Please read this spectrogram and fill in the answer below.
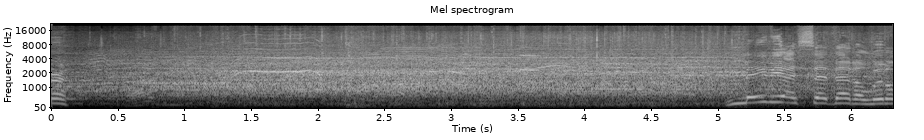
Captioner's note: crowd cheering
